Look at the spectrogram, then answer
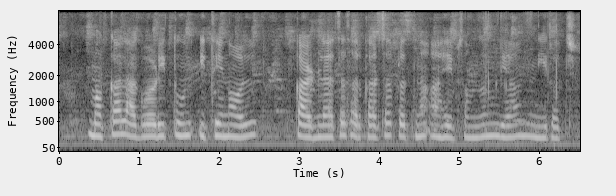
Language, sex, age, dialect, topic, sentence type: Marathi, female, 18-24, Varhadi, agriculture, statement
